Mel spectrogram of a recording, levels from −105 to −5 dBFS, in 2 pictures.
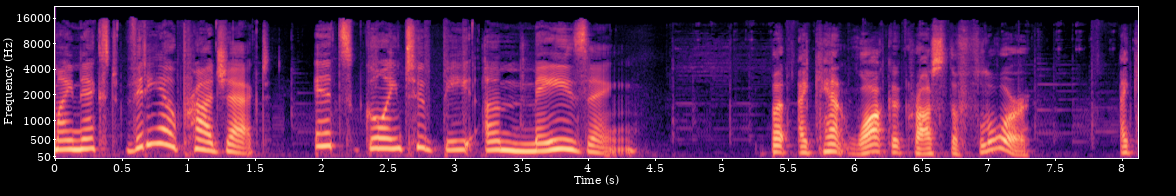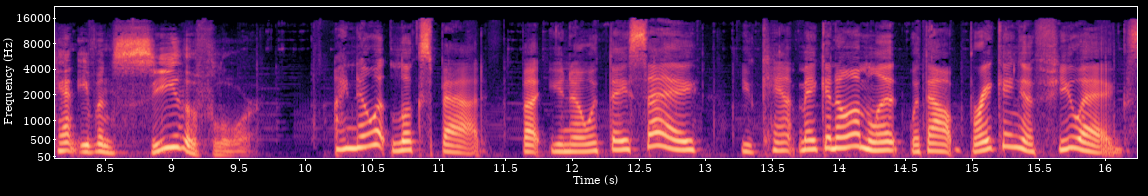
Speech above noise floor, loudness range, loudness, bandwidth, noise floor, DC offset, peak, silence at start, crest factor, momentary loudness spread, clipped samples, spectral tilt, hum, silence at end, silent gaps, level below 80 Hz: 42 dB; 3 LU; -21 LUFS; 16 kHz; -62 dBFS; under 0.1%; -4 dBFS; 0 s; 18 dB; 12 LU; under 0.1%; -4.5 dB/octave; none; 0 s; none; -64 dBFS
